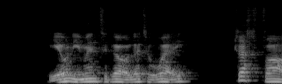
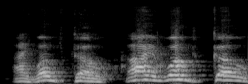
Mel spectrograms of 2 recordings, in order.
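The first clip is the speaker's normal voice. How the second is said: slow, louder, rising stubborn refusal; grumbling refusal; 6 semitones higher, 8 dB louder, slower than usual. A narrator's reading. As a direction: dig in like a sulking engine. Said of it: "grumbled Gordon".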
